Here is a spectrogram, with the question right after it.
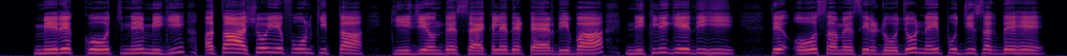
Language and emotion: Dogri, sad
